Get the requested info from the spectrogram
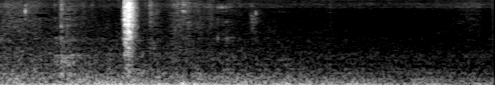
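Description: Inside the cabin of a Maruti Suzuki Baleno Delta on the move: the petrol engine's low drone, lower in pitch than just before, under steady road noise as the car slows in a brake test. There are two light clicks in the first second.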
